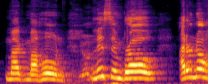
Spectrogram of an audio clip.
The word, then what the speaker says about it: McMahon: again magm magm bro the H is silent like I would and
